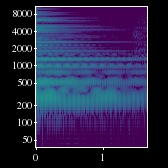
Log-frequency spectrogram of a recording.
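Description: A single guitar note is picked on the second string at the first fret, ringing out clearly and sustaining alone while it slowly fades.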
